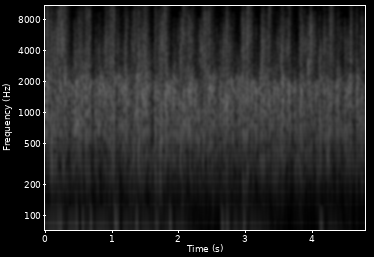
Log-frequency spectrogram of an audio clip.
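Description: A small seated audience applauding: many people clapping steadily.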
